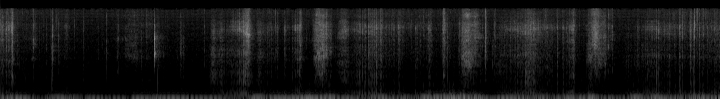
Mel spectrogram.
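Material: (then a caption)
Soap. A solid lilac oval bar of dry soap held in the hands is carved with a metal blade, and brittle flakes break off. Dry, crisp scraping and crackling cuts repeat in quick bursts over a low rumble. The bright carving sounds come in short, closely spaced strokes.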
